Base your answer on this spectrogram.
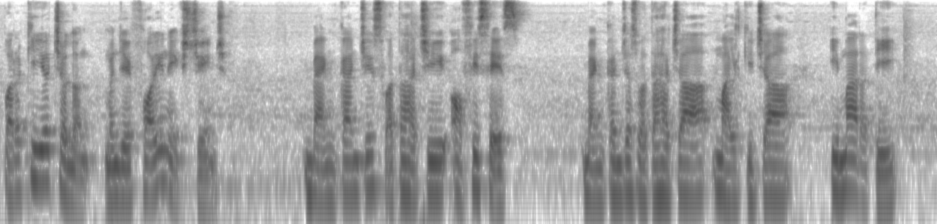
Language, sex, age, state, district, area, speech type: Marathi, male, 60+, Maharashtra, Thane, urban, spontaneous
